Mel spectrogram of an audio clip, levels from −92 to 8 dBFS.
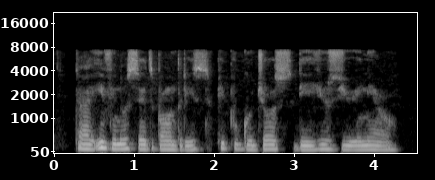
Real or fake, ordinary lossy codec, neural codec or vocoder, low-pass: real; none; none; 7.2 kHz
